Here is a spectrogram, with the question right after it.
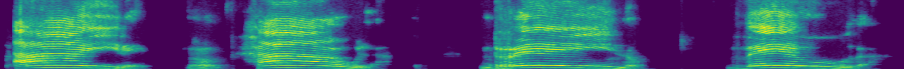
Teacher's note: hay una vocal abierta tónica con una vocal cerrada átona. Se siguen pegando de cualquier manera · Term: diptongación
